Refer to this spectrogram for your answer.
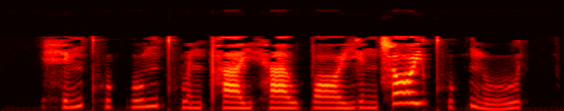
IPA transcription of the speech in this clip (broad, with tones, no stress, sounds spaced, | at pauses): h ɪ˨˥ ŋ kʷʰ ɪ˨ k̚ uː˨˧ ŋ kʷʰ ɐ˨ n pʰ aː˨ j h aː˨ w p ɔː˨ j ɪ˨ ŋ s ɔː˥ j kʷʰ ɪ˨˥ k̚ n̪ uː˨˥ t̚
